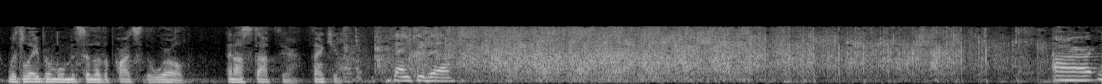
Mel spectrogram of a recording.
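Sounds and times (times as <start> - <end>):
audience applauding: 3.7 - 10.6.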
